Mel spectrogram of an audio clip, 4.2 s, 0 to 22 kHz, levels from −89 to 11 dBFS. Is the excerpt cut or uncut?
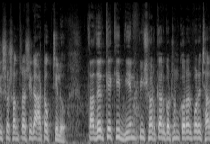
uncut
